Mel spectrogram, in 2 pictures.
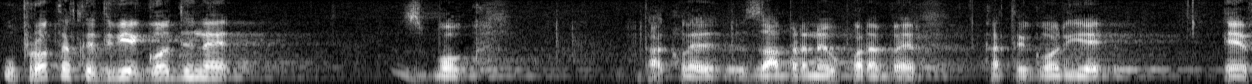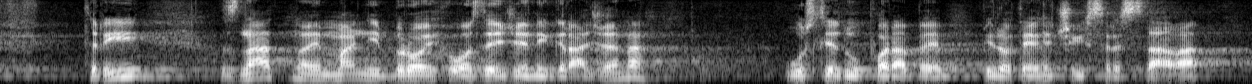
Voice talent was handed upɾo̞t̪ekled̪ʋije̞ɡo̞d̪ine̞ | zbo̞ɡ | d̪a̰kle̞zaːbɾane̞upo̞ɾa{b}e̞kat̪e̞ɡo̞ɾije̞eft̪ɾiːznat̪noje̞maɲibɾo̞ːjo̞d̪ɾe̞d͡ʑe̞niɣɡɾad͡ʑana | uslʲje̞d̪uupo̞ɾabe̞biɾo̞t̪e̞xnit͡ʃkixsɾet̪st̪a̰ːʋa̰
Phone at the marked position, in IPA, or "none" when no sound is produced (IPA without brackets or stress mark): b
